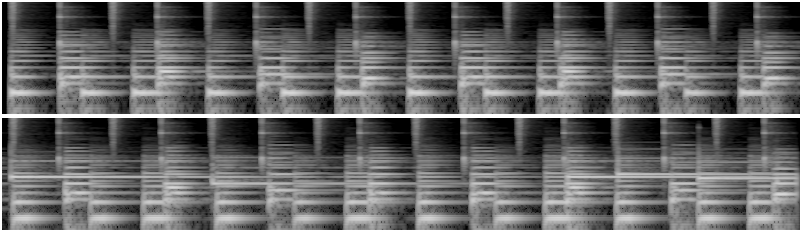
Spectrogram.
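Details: Only instrumental music is heard, a steady run of ringing, bell-like tones about twice a second, shifting to a lower pitch halfway through, with no animal voice.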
